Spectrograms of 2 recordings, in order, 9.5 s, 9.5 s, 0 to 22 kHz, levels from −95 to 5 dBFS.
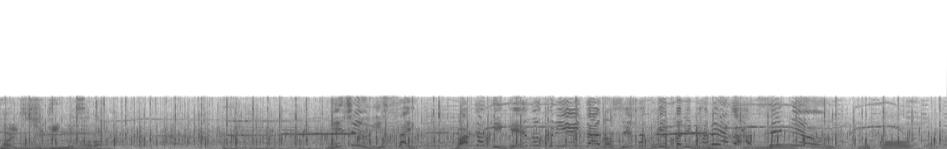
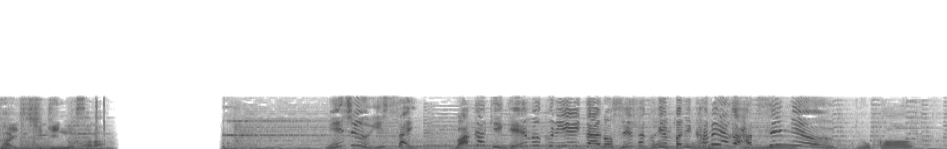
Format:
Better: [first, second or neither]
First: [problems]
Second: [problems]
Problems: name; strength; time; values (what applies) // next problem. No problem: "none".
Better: second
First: background sound (Applause); 1 dB below the speech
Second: none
